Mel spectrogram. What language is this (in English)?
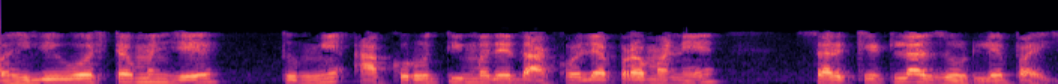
Marathi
